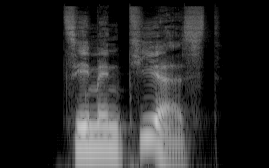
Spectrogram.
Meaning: second-person singular present of zementieren
- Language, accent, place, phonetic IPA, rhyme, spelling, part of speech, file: German, Germany, Berlin, [ˌt͡semɛnˈtiːɐ̯st], -iːɐ̯st, zementierst, verb, De-zementierst.ogg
